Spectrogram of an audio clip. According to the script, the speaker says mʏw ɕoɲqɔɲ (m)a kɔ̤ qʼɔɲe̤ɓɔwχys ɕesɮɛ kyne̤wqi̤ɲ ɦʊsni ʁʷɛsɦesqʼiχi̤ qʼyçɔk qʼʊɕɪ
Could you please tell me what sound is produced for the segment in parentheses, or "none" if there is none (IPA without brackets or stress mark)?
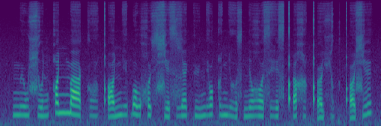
m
